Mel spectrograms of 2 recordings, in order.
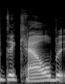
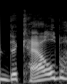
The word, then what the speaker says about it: DeKalb: Here we pronounce the L, so it comes out sounding like the crossword puzzle word for a white vestment worn by clergy.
